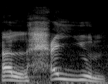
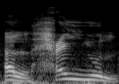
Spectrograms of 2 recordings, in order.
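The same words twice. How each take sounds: The two takes are said the same way.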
